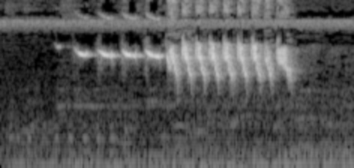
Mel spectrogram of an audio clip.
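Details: Pet lined seedeater singing: a few thin, level whistled notes, then a rapid, even run of about ten bright chirped notes lasting under a second, over a steady faint high whine.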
